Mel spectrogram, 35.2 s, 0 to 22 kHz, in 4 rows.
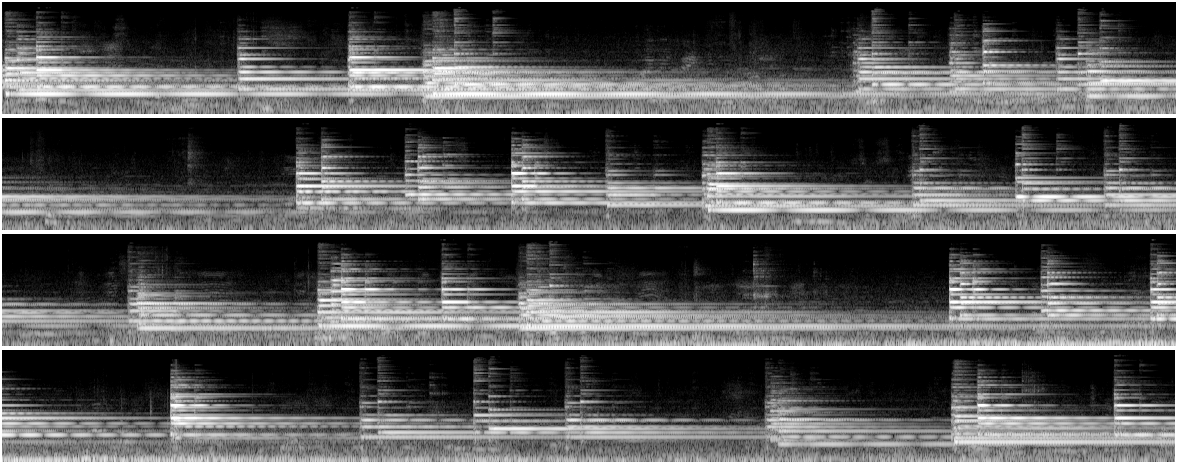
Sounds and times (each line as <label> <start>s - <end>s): Astronomical clock 0.0s - 35.2s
